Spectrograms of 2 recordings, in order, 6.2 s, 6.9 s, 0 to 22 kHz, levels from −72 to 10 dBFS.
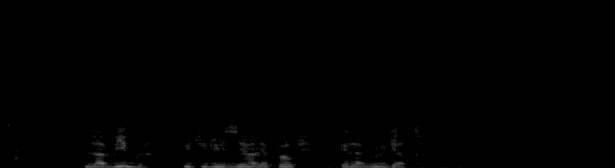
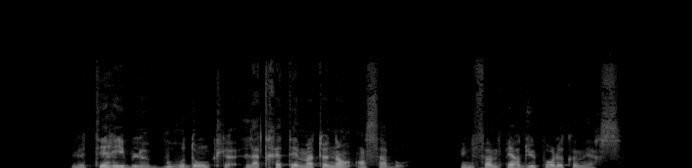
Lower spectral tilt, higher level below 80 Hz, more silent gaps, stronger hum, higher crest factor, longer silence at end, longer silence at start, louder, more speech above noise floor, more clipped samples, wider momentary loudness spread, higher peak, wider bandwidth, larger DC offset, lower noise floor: about the same, -5 dB/octave vs -5.5 dB/octave; second, -78 dBFS vs -66 dBFS; neither; neither; about the same, 18 dB vs 22 dB; first, 1.7 s vs 0.75 s; second, 0.1 s vs 0.7 s; second, -48 LUFS vs -31 LUFS; second, 32 dB vs 53 dB; neither; about the same, 14 LU vs 13 LU; second, -32 dBFS vs -10 dBFS; about the same, 14 kHz vs 15 kHz; neither; second, -79 dBFS vs -84 dBFS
